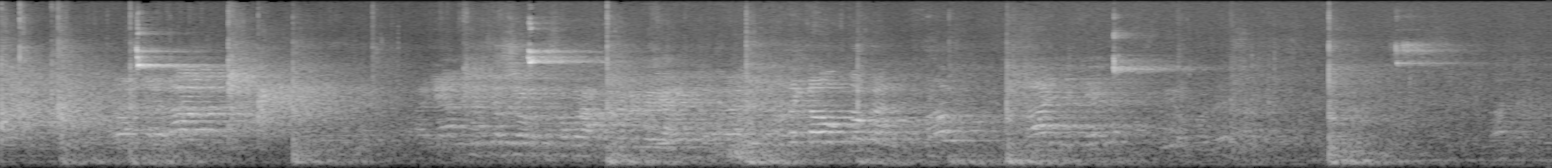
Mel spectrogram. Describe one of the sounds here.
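Men shout and call out to each other across an echoing hall.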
